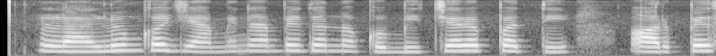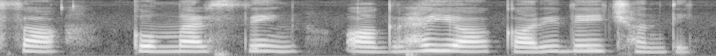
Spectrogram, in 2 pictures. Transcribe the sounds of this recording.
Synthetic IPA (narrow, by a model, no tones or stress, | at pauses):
laluŋkɔd͡ʒaminabed̪ɔnɔkubit͡ʃaɾɔpɔt̪i | ɔɾpesɔ | kumaɾsiŋɡ | ɔɡɾaɦjɔkɔɾid̪ejt͡ʃʰɔnt̪i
